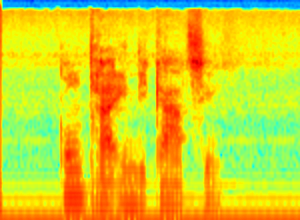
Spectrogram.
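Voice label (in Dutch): "contra-indicatie", Dutch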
